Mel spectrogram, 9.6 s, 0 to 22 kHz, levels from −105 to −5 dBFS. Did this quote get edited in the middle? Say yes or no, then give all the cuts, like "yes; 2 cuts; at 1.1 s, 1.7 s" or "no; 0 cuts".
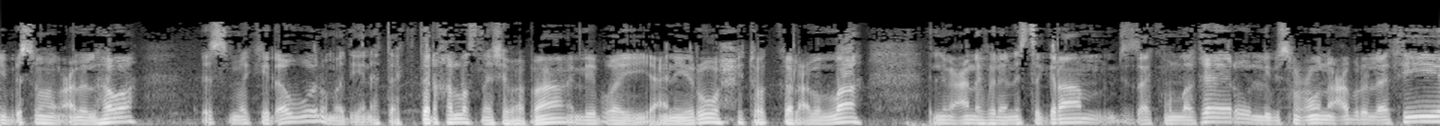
yes; 1 cut; at 8.0 s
